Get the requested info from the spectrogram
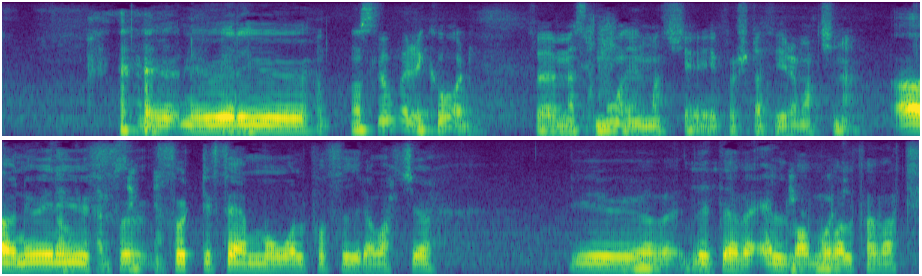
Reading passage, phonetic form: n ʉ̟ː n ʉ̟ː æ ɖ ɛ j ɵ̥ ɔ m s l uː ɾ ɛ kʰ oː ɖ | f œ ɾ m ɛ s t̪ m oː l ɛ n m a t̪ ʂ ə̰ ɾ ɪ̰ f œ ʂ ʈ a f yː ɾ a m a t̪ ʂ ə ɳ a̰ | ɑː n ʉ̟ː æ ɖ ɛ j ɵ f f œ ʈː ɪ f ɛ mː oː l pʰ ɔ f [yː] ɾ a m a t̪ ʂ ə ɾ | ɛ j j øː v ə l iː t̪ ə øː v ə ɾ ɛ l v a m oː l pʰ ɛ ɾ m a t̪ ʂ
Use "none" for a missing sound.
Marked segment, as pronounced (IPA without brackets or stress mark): yː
